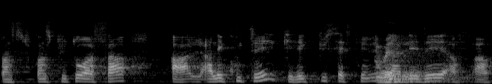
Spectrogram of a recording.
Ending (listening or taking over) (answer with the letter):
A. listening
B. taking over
A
